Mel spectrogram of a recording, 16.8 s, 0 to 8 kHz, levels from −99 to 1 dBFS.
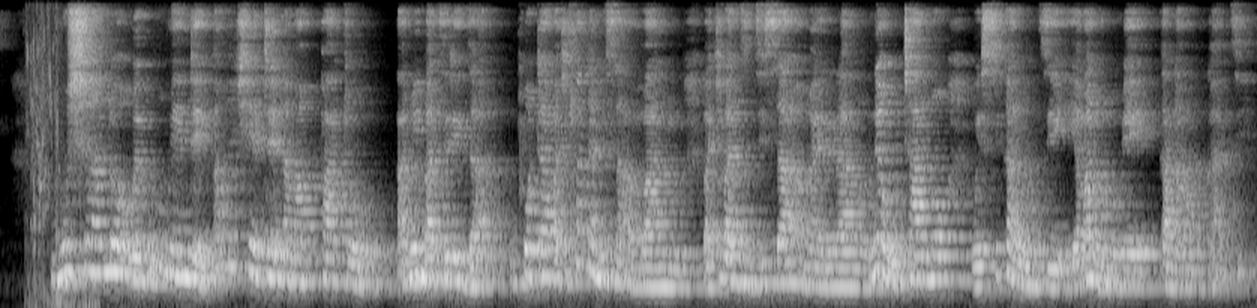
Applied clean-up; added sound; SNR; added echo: neural separator model SepFormer DNS4.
